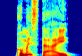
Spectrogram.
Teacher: Note the rising intonation to mark that it's a question.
